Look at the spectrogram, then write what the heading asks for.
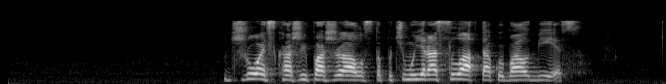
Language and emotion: Russian, angry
